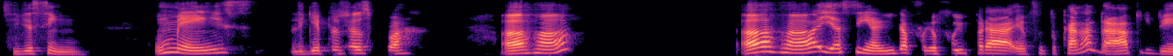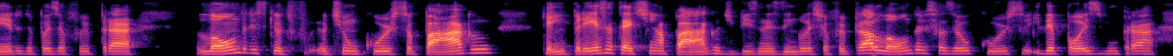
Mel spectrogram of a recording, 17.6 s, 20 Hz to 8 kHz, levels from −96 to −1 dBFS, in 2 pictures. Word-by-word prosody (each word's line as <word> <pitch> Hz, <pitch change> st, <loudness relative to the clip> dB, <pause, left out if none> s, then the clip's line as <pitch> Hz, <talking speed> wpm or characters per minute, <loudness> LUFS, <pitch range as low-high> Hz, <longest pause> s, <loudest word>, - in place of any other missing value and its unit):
tive 140 Hz, +2 st, -11 dB
assim, 125 Hz, -5 st, -8 dB, 0.6 s
1 -, -, -8 dB
mês, 185 Hz, -1 st, -2 dB, 0.3 s
liguei 135 Hz, +4 st, -6 dB
para 175 Hz, +3 st, -11 dB
os 170 Hz, -, -13 dB
meus 175 Hz, 0 st, -1 dB
pais 160 Hz, -1 st, -4 dB, 0.7 s
aham. 185 Hz, -, +6 dB, 1.3 s
Aham, 225 Hz, -3 st, +6 dB
e 220 Hz, -, +2 dB
assim 205 Hz, -4 st, -2 dB
ainda 160 Hz, +6 st, -1 dB
fui 160 Hz, -4 st, -12 dB
eu -, -, -2 dB
fui 165 Hz, +3 st, -10 dB
para 170 Hz, -2 st, +4 dB
eu 135 Hz, -, -6 dB
fui 150 Hz, +4 st, -21 dB
para -, -, -22 dB
o -, -, -31 dB
Canadá 155 Hz, -2 st, +3 dB
1º 145 Hz, -8 st, -7 dB
depois 145 Hz, 0 st, -11 dB
eu 150 Hz, -, -10 dB
fui 140 Hz, -1 st, -16 dB
para 140 Hz, -2 st, +2 dB, 0.4 s
Londres 170 Hz, +7 st, 0 dB
que -, -, -9 dB
eu 145 Hz, -, -5 dB
te -, -, -18 dB
fu -, -, -26 dB
eu 135 Hz, -, -10 dB
tinha 145 Hz, +4 st, -7 dB
1 140 Hz, -, -10 dB
curso 145 Hz, 0 st, -7 dB
pago, 185 Hz, +11 st, +4 dB, 0.4 s
que 130 Hz, -, 0 dB
a -, -, -2 dB
empresa 145 Hz, +6 st, -1 dB
até 175 Hz, -, +4 dB
tinha 145 Hz, 0 st, -5 dB
pago 145 Hz, +2 st, +2 dB
de 130 Hz, -2 st, -14 dB
business 135 Hz, 0 st, -12 dB
english. 140 Hz, +3 st, -8 dB
Eu 130 Hz, -, -12 dB
fui 140 Hz, +1 st, -11 dB
para 170 Hz, +6 st, +4 dB
Londres 165 Hz, +2 st, -3 dB
fazer 150 Hz, -2 st, -9 dB
o 150 Hz, -, -7 dB
curso, 145 Hz, -1 st, -13 dB
e -, -, -19 dB
depois 150 Hz, -1 st, -3 dB
vim 145 Hz, 0 st, -18 dB
para 145 Hz, 0 st, -4 dB
150 Hz, 200 wpm, -22 LUFS, 140-175 Hz, 1.3 s, aham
